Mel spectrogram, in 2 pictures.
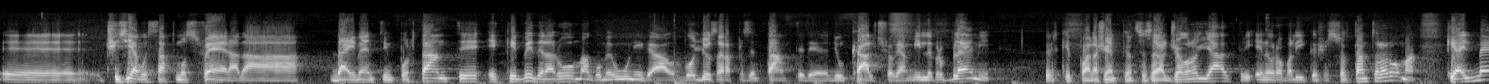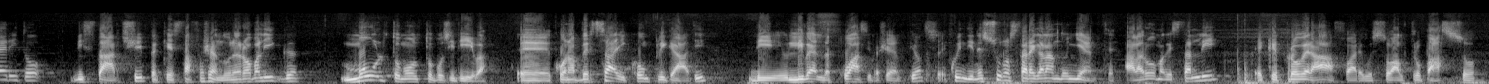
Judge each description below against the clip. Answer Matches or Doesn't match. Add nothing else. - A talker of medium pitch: Doesn't match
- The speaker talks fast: Matches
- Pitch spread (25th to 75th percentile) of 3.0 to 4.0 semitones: Doesn't match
